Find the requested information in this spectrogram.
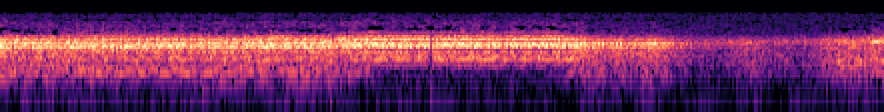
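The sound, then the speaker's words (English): An approaching truck loaded with one-gallon corn syrup cans roars steadily, its loud engine drone carrying a harsh, horn-like tone over a low rumble, easing off briefly near the end before swelling again. “Comes the truck, boy. Don't let it get by.”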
